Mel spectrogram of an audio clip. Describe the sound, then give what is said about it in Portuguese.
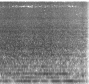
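A Spanish motorcycle passing by while doing a wheelie, its engine roaring loudly in a harsh buzzing drone holding a fairly steady pitch for nearly two seconds before cutting off abruptly. No one speaks. “Uma, pa, pa, desculpa, a gente passou uma moto espanhola dando grau aqui.”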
